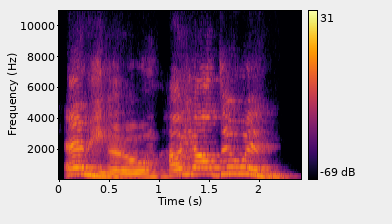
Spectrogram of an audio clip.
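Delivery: put-on a playful try at a Southern accent, stretching the vowels; attempt at Southern. Speaker greeting a South Texas audience in mock Southern accent. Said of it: "That's my attempt at being Southern".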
